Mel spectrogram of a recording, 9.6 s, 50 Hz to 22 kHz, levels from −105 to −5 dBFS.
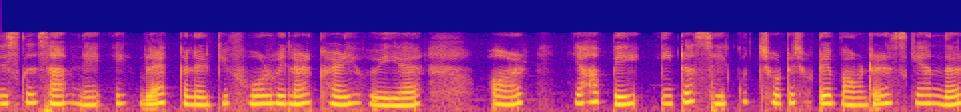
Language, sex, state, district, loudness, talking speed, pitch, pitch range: Hindi, female, Uttar Pradesh, Budaun, -15 LUFS, 135 wpm, 270 Hz, 255-285 Hz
